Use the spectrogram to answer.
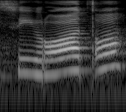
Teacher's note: جب طا پر رکیں تو اسے موٹا اور گونجدار پڑھیں گے، صراط۔ تیسرا حرف ہے با، سورۃ البقرہ میں ہم نے پڑھا من قبلک، اس میں قبلی کے با پر ہلکا سا جھٹکا ہوتا ہے۔ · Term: قلقلہ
